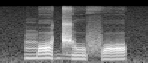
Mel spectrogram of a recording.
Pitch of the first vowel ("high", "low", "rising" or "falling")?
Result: high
